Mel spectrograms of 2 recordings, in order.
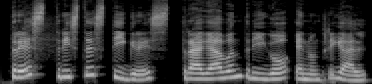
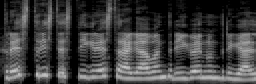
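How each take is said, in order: First: It is said slowly. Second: It is said quickly.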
